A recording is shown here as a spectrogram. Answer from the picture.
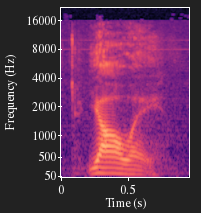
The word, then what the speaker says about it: Yahweh: It could be pronounced Jehovah and the same word, based on the way the um, vowel markings are placed, could also be um, Yahweh.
